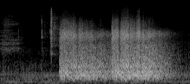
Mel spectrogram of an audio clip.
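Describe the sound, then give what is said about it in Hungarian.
Two gunshots are fired into the back of a seat, each a loud, harsh blast with a noisy tail, the second following about half a second after the first. “Ha volna szíves, doktor, két lövést az üléstámlámba. Hogy nyoma legyen a fegyveres erőszaknak.”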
